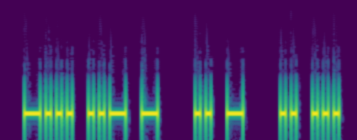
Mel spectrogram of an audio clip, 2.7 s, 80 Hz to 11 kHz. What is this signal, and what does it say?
Morse code, heard as a keyed tone, about 28 wpm, 700 Hz. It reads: BUT IT IS
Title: Sentences from Top 1100 Words 30wpm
